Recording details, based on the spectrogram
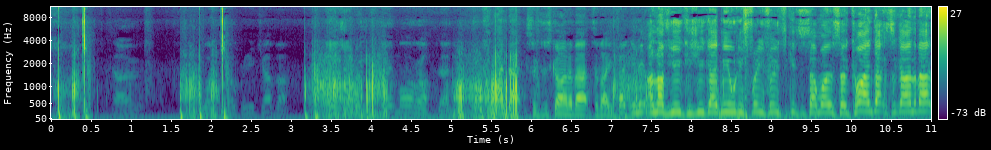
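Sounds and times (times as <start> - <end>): man's voice: 5.5 - 11.0.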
